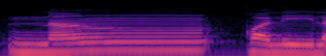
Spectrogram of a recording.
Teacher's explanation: یہاں ثم گنہ کریں گے، باقی ہے واو مدہ یہاں پر بھی ہے، واو مدہ یہاں پر بھی ہے، اور یہاں پر اظہار کریں گے نون ساکنہ کے بعد حروف حلقیہ میں سے عین ہے، نون کو کلیئر پڑھیں گے من عند اللہ، اور یہاں پر بھی واو مدہ ہے، اور یہاں پر ہم گنہ کریں گے حروف اخفا میں سے ہے، نون ساکنہ کے بعد قاف ہے، قاف جو ہے حروف اخفا میں سے ہے، تو نا قلیلہ ہم پڑھیں گے۔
